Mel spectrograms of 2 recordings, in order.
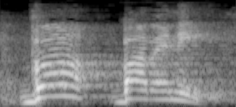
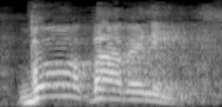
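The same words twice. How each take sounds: The two takes are said the same way.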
